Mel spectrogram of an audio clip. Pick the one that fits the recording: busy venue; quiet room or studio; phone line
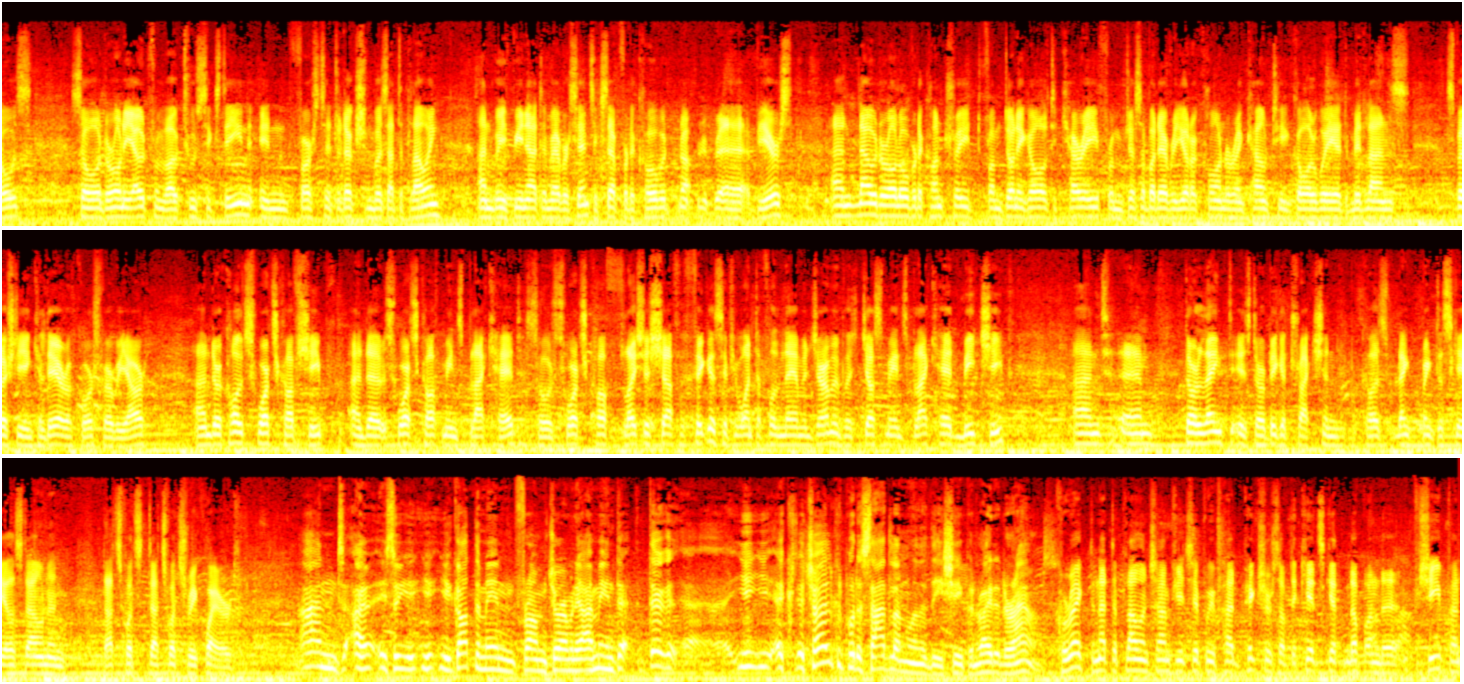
busy venue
